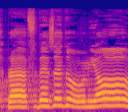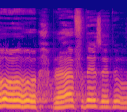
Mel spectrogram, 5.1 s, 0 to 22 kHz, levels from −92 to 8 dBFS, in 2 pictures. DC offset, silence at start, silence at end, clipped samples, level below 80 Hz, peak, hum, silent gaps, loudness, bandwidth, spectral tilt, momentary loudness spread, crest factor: under 0.1%; 0 s; 0 s; under 0.1%; -54 dBFS; 0 dBFS; none; none; -12 LUFS; 16 kHz; -5 dB/octave; 11 LU; 12 dB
